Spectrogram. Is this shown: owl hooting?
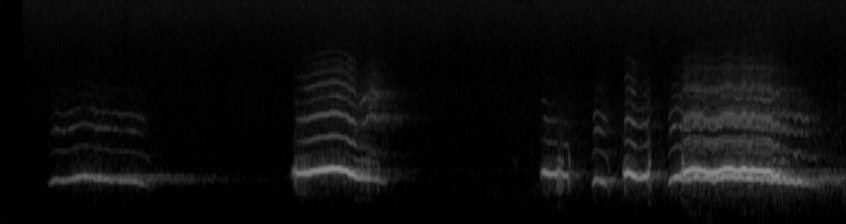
yes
